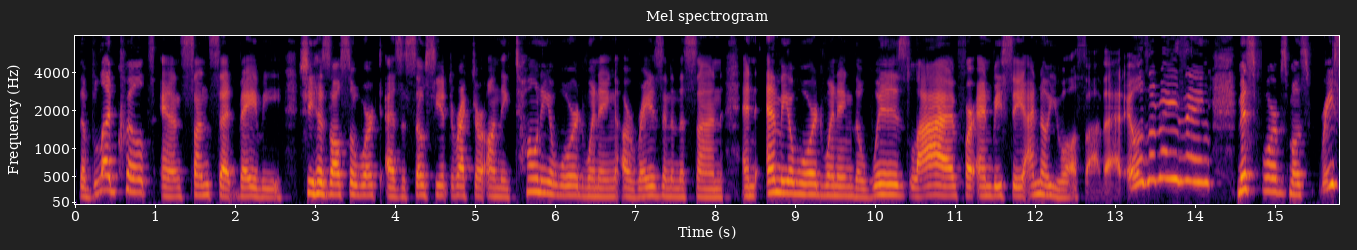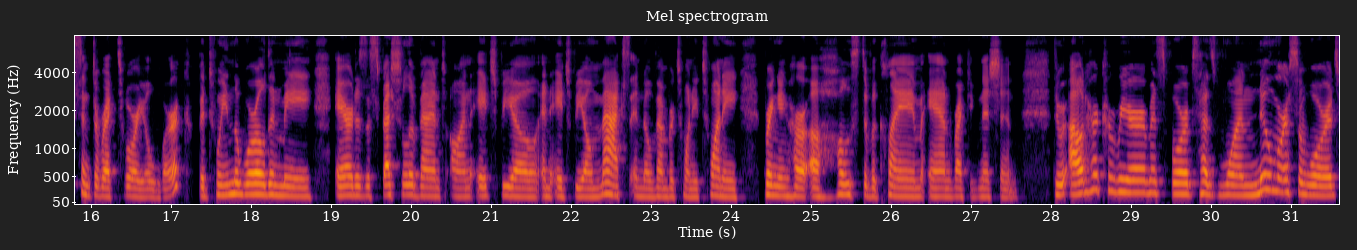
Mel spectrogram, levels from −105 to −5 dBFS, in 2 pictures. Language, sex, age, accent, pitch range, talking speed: English, female, 30-49, American, 155-195 Hz, 150 wpm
